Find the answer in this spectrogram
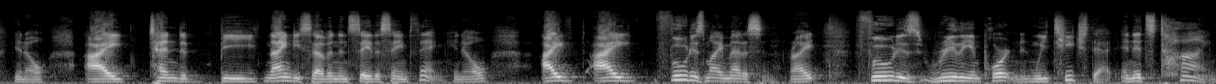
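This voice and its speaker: Lively intonation marks this man's speech. He talks fairly slowly. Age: 60s. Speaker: naprapathy college founder. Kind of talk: TV interview. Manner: halting, many repeated words.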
